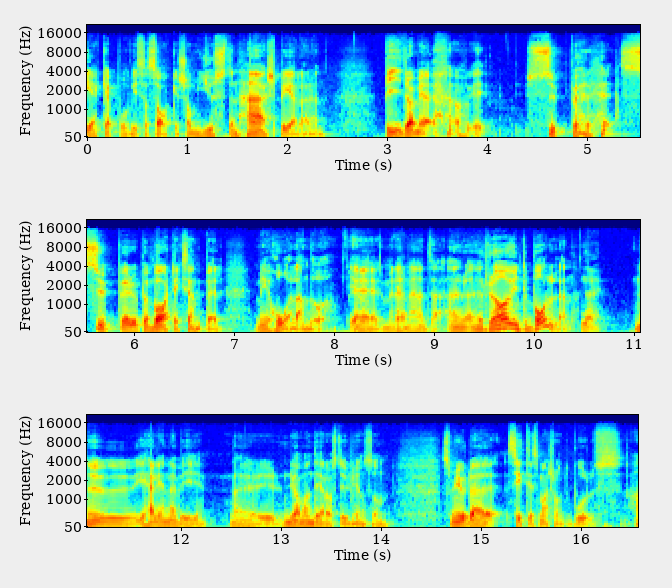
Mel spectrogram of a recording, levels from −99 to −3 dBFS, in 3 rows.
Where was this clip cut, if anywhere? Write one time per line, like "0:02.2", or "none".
0:08.5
